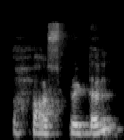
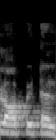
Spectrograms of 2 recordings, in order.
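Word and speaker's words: L'Hôpital: you about the L hospital roomle this is basically we call LH rule or lital rule hospital is just for writing it is not the exact pronunciation all right LH rot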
